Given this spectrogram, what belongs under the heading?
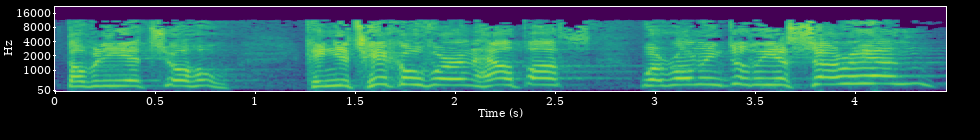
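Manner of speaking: high, loud, pleading cry for help; mock desperate plea. Preacher mocking a nation begging world bodies for help, loud and high.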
